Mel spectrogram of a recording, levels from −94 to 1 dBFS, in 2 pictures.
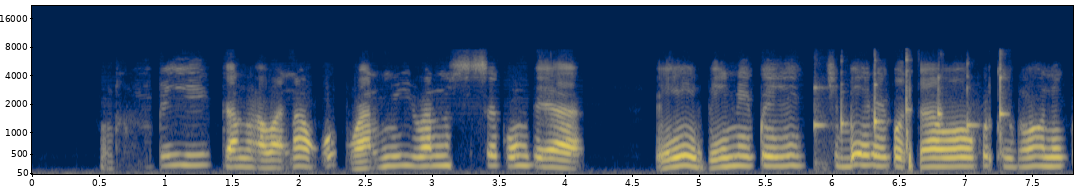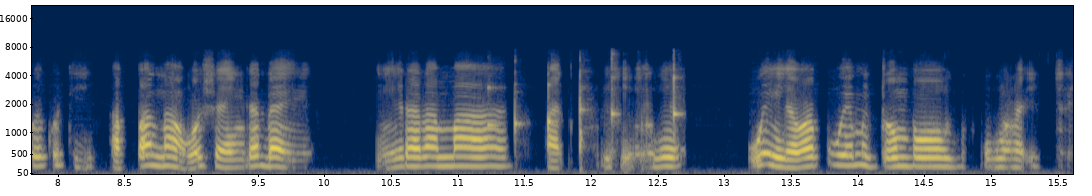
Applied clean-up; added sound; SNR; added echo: neural diffusion model UNIVERSE++.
